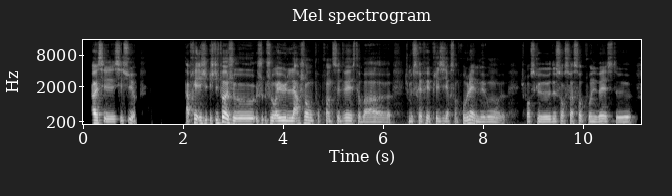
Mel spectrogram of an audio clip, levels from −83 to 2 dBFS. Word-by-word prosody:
Ah 140 - +9
ouais, - - +7
c'est 110 -5 0
c'est 105 +4 -4
sûr. 125 - -1 1.0
Après, - - +1
j 140 +2 -3
je 125 - -3
dis 140 - -1
pas, 180 +2 +8
je 120 -3 +4
je 130 +4 -8
j'aurais 125 -2 +4
eu 130 0 +7
l'argent 125 +2 +1
pour 120 -3 -14
prendre 115 0 -6
cette 115 +1 -6
veste, 125 0 -1
heu, - - -3
bah, 100 0 -3
heu, 95 0 -8 0.3
je - - -11
me 110 - -5
serais - - -4
fait 120 -2 -3
plaisir 115 +1 -5
sans - - -11
problème, 130 -3 0
mais 100 0 -3
bon, 100 -2 -3
heu, - - -11 0.3
je - - -24
pense 110 0 -6
que 105 -1 +1
260 115 +1 -4
pour - - -4
une 105 -1 -2
veste, 110 0 -1
heu, 100 +1 0
115 Hz, 215 wpm, -21 LUFS, 110-125 Hz, 1.0 s, Ah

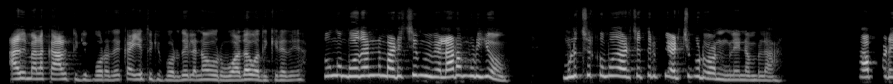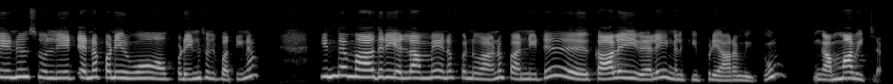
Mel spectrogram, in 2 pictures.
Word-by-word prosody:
அது 260 - +7
மேல 255 0 +2
கால 240 +1 +6
தூக்கி 220 -1 -10
போட்றது 210 0 -6
கைய 235 -2 0
தூக்கி 225 -4 -11
போட்றது. 200 +2 -5
இல்லனா 215 +1 -4
ஒரு 200 - -7
ஒத 200 +3 +1
ஒதைக்கிறது. 200 0 -7 0.3
தூங்கும்போது 390 -1 +2
தான் 415 +1 +3
நம்ம 395 -2 +5
அடிச்சு 380 +3 -1
நம்ம 405 -2 +1
வெளையாட 350 +5 +8
முடியும். 355 - 0 0.6
முழிச்சிருக்கும்போது 395 +1 +1
அடிச்சா 365 0 +2
திருப்பி 380 -2 +1
அடிச்சி 325 +5 +2
போடுவானுங்களே 245 - -2
நம்மள. 195 -1 -7 1.0
அப்டின்னு 340 -1 +1
சொல்லிட்டு 300 -1 +1
என்ன 320 +2 +1
பண்ணிருவோம், 290 -2 0
அப்டின்னு 250 +2 -3
சொல்லி 265 -4 -6
பார்த்தீங்கன்னா, 250 - -5 0.7
இந்த 395 +3 +1 0.2
மாதிரி 340 0 +5
எல்லாமே 295 +2 +1
என்ன 310 - -4
பண்ணுவாங்கன்னா 280 +1 -4
பண்ணிட்டு 250 +6 -3 0.5
காலை 275 +5 +6 0.2
வேளை 250 +7 +1
எங்களுக்கு 225 -4 -8
இப்டி 215 0 -5
ஆரம்பிக்கும். 200 - -7 0.4
எங்க 225 -2 +1
அம்மா 280 +4 +6
வீட்ல. 225 - -13
290 Hz, 155 wpm, -23 LUFS, 230-350 Hz, 1.0 s, வெளையாட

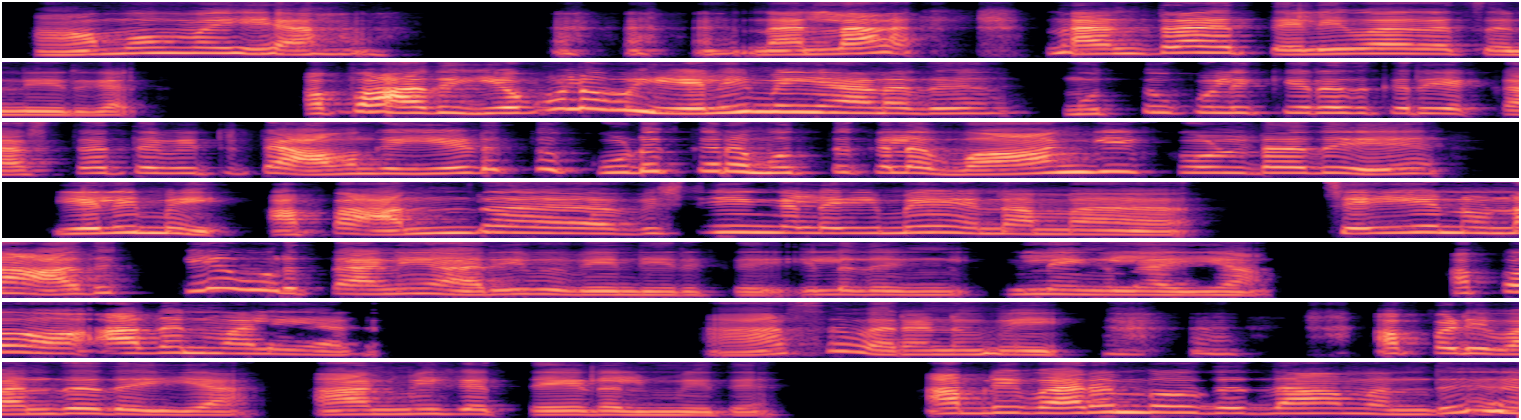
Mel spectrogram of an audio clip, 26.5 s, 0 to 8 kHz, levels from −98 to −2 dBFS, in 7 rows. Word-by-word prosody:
ஆமாம் 275 +9 -1
ஐயா. 250 -6 +2 1.2
நல்லா 220 +5 +4 0.5
நன்றாக 255 +6 +6 0.2
தெளிவாக 245 +3 +1
சொன்னீர்கள். 185 -2 -3 0.4
அப்ப 260 - -5
அது 295 - +5 0.2
எவ்வளவு - - +1 0.2
எளிமையானது, 295 -5 +3 0.3
முத்துக்குளிக்குரியதுக்குரிய 295 0 -3
கஷ்டத்த 275 +9 -3
விட்டுட்டு, 265 -2 -4
அவுங்க 250 +4 -1
எடுத்து 470 +8 -3
குடுக்குற 380 +3 -2
முத்துக்கள 300 0 -1 0.2
வாங்கிக்கொள்றது 300 0 +2 0.6
எளிமை. 290 -4 +3 0.2
அப்ப 205 - -8 0.2
அந்த 295 +5 -2 0.4
விஷயங்களையுமே 300 0 -1 0.2
நம்ம 230 -1 -3 0.7
செய்யணுன்னா, 290 0 +2
அதுக்கே 305 - -6
ஒரு 430 - -2
தனி 235 +2 +2
அறிவு 220 +4 -3
வேண்டி 190 -1 -2
இருக்கு 175 0 -12
இல்லதுங் 195 -2 -6 0.2
இல்லைங்களா 205 -4 -2
ஐயா. 180 -1 -3 0.5
அப்போ 345 +4 -1 0.3
அதன் 290 +1 0
வழியாக, 220 -8 -5 1.0
ஆசை 390 - -5
வரணுமே, 210 0 -3 0.9
அப்படி 270 -1 -1
வந்தது 240 +1 0
ஐயா 190 -1 -3 0.3
ஆன்மீக 230 +2 -2 0.2
தேடல் 195 -2 -1
மீது. 170 0 -7 0.5
அப்டி 275 +3 0
வரும்போது 320 0 +3 0.2
தான் 270 0 +1
வந்து 220 +7 -6
270 Hz, 110 wpm, -22 LUFS, 220-300 Hz, 1.2 s, நன்றாக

